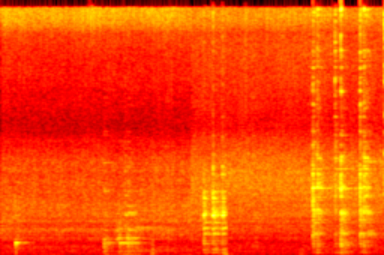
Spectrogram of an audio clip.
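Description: Urad dal sautés in a pan as a low, steady sizzle with scattered clicks and scrapes of a spoon against the metal, moderately close and free of speech.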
